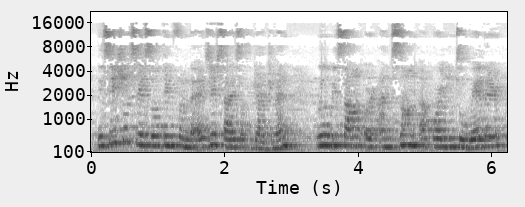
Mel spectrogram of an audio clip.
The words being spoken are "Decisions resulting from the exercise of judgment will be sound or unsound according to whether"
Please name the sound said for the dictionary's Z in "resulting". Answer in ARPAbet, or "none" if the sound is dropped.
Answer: S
